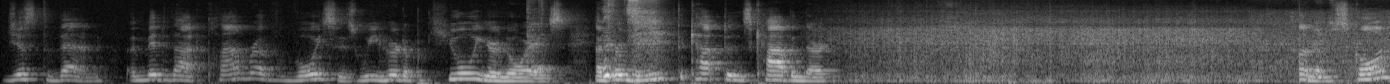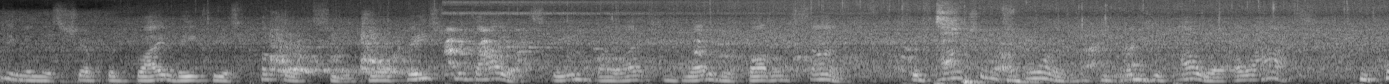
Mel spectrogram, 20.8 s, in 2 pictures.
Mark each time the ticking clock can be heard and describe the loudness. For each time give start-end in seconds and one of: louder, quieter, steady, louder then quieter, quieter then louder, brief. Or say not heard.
not heard.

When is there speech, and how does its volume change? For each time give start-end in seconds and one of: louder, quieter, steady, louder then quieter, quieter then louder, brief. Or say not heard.
0.0-6.2 louder
9.7-20.8 steady.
